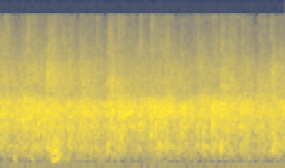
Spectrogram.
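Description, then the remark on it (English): A large crowd claps steadily for the full few seconds, applauding performers as they leave the stage, a dense, even wash of echoing applause with a faint murmur of voices underneath. “So let's give them a rousing applause here up at that.”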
